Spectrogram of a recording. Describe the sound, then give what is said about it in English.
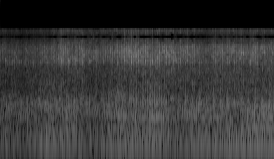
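Ten propeller bombing planes drone overhead in a steady, continuous engine roar, fairly loud and unbroken throughout, with a low rumbling hum beneath and no voices. “Ten bombing planes, eh?”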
